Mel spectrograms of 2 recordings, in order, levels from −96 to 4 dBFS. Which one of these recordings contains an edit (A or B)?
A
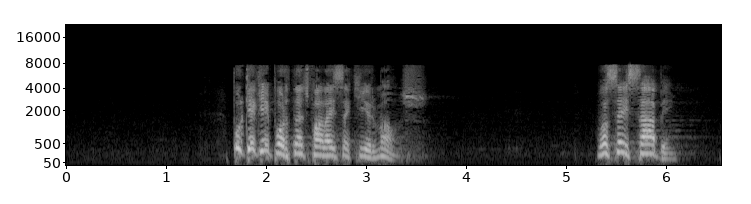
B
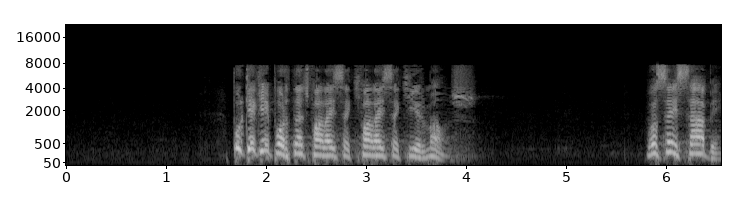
B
